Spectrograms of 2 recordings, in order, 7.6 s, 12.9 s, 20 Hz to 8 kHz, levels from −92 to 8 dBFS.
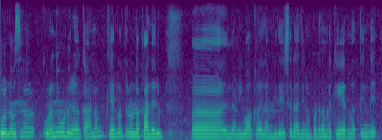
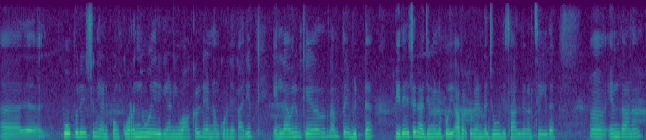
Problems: background sounds at intervals, low volume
